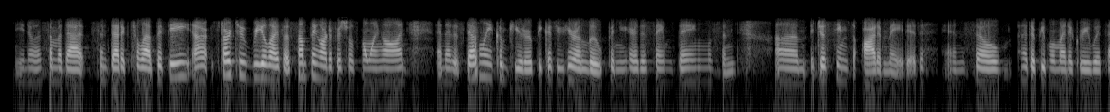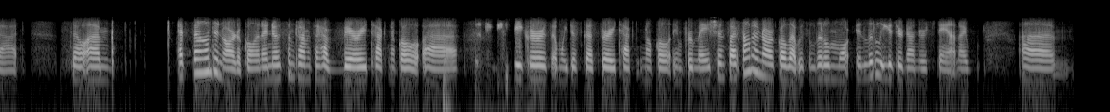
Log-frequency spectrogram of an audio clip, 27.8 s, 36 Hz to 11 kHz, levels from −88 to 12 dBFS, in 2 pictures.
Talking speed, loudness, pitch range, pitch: 190 wpm, -26 LUFS, 165-195 Hz, 175 Hz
